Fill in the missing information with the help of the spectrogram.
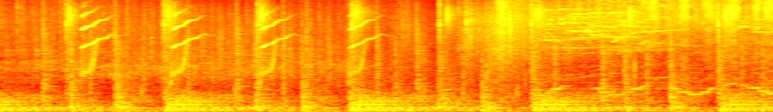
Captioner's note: boing! boing! boing! boing!; tinkling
